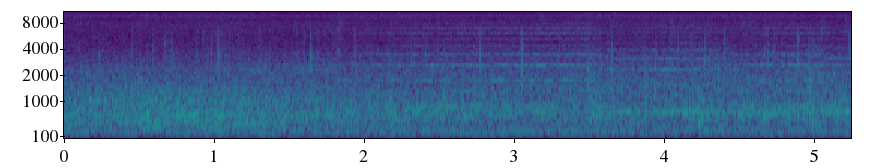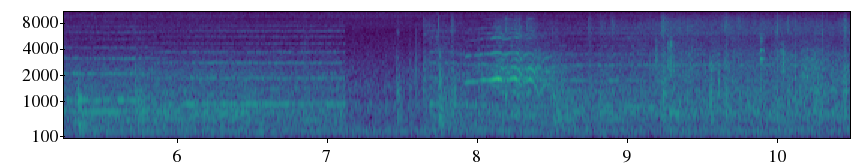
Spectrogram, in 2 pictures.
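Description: Horse neighing with hooves in a Game of Thrones video game scene, a sustained whinny-like texture over steady clip-clop, with a brief dip and then a sharper squeal near the end.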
